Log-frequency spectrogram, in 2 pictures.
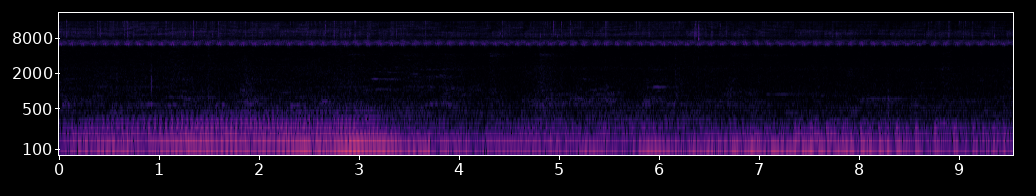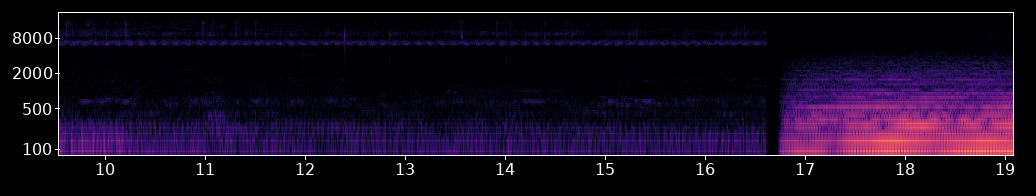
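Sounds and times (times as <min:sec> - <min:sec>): crickets chirping: 0:00.0 - 0:16.7.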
